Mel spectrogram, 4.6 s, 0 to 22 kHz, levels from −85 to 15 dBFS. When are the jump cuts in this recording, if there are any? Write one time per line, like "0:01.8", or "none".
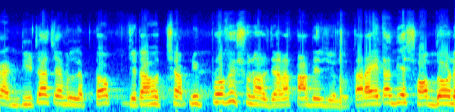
none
